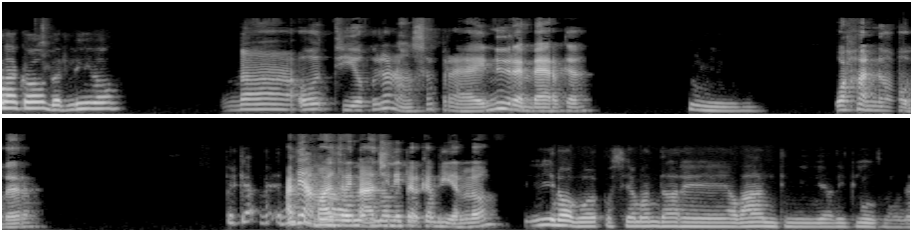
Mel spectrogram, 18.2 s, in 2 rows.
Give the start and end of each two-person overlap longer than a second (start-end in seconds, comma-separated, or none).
11.9-13.8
